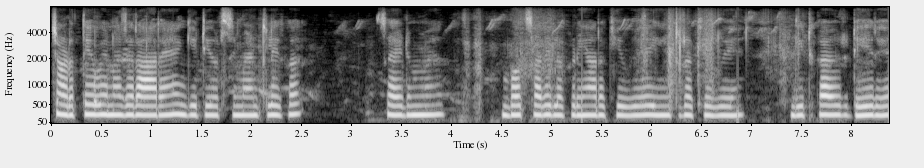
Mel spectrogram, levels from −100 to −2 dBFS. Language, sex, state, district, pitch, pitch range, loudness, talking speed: Hindi, female, Jharkhand, Sahebganj, 235 Hz, 230-240 Hz, -17 LUFS, 195 wpm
